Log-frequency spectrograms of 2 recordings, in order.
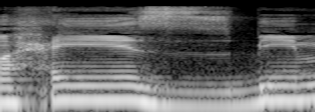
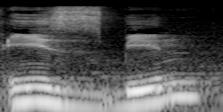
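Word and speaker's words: حِزْبٍ: Kullu hizbim bima ladaihim. Ya. Jadi yang awalnya dibaca hizbin hizbin berubah menjadi hizbim bima ladaihim.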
